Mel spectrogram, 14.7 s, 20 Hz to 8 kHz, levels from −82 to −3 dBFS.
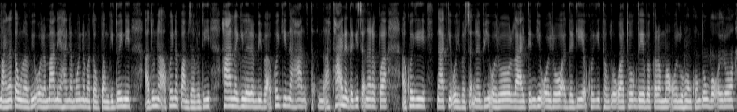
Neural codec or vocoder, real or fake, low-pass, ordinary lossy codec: none; real; 7.2 kHz; none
